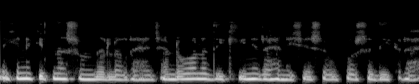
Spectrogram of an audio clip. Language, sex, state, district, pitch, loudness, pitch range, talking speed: Hindi, female, Jharkhand, Sahebganj, 245 Hz, -17 LUFS, 230-255 Hz, 300 wpm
